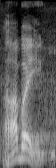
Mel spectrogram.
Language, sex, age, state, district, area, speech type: Gujarati, male, 60+, Gujarat, Aravalli, urban, spontaneous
